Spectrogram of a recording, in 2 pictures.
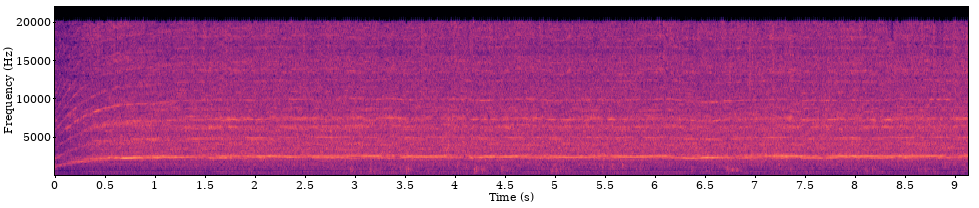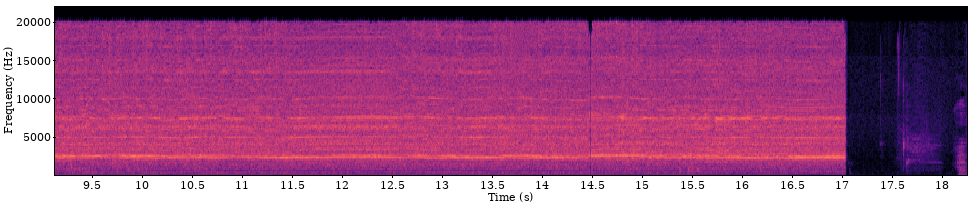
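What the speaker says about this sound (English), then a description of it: "on our mixer, we're going to beat this to mix it really well" Electric stand mixer whirring steadily at high speed as it beats eggs and sugar for an orange olive oil cake, a constant loud motor hum running unbroken before cutting off near the end.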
